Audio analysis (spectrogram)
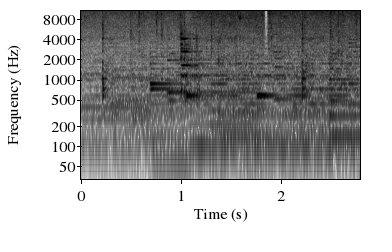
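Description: Chopped medium onion sizzling in a pan while cooking tomato and corn soup, a steady close frying hiss with occasional stirring scrapes and no talking.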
